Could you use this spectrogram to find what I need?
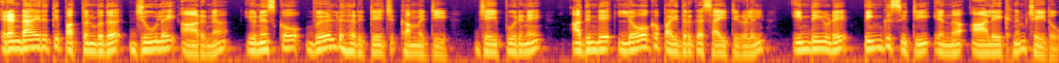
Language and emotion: Malayalam, neutral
